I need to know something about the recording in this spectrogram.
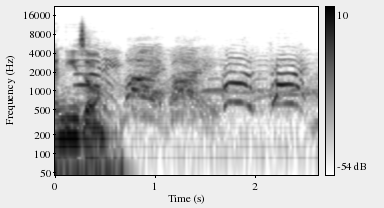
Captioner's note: crowd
